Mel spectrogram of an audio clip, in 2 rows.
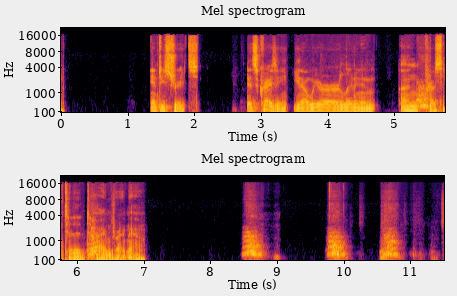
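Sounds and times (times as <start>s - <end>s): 
speech: 1.3s - 2.1s, 2.8s - 7.1s, 10.6s - 10.9s
dog barking deep woofs: 5.3s - 5.6s, 6.2s - 6.6s, 8.5s - 9.0s, 9.7s - 11.0s.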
